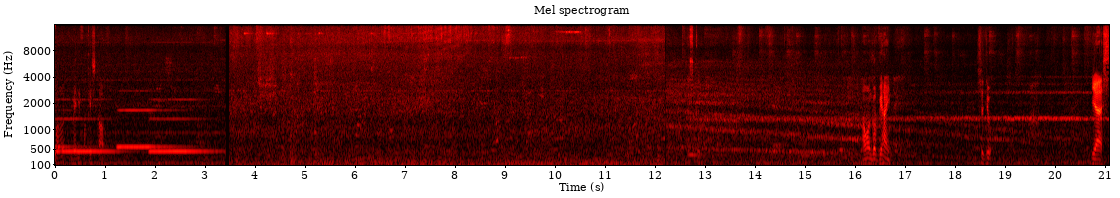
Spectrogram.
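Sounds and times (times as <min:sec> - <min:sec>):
metro train humming: 0:00.0 - 0:21.0
traffic rumble: 0:00.0 - 0:21.0.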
